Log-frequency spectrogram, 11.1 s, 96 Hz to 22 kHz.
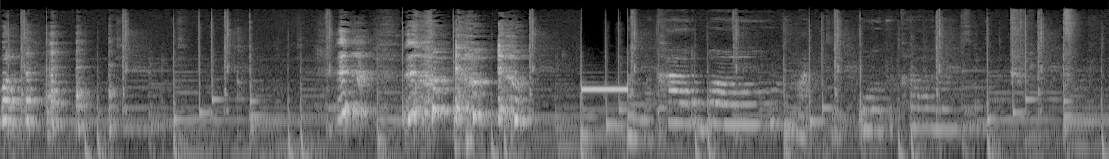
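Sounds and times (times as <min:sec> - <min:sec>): background music: 0:00.0 - 0:11.0
woman coughing: 0:03.4 - 0:05.3
high test-tone beep: 0:05.8 - 0:06.4.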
